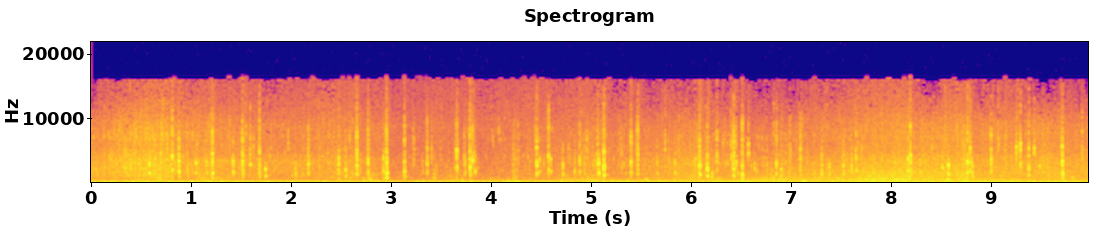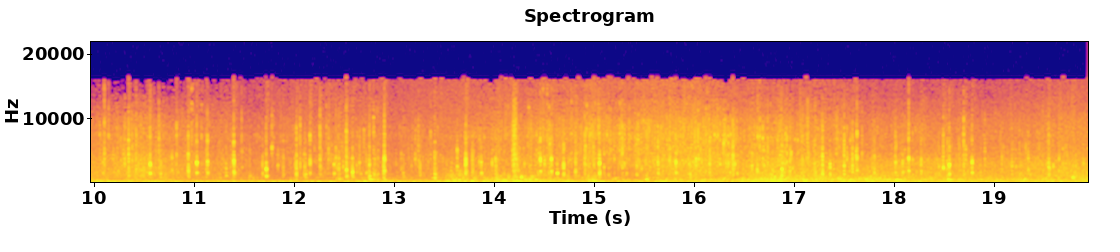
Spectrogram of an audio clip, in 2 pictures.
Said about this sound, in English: And hear the sound of glacial melt.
